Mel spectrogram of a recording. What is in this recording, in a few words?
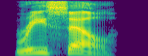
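"resell", English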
